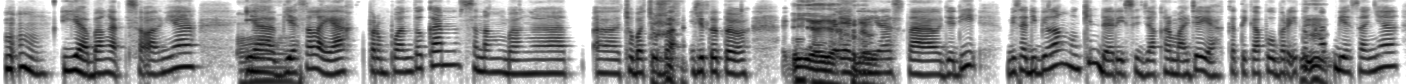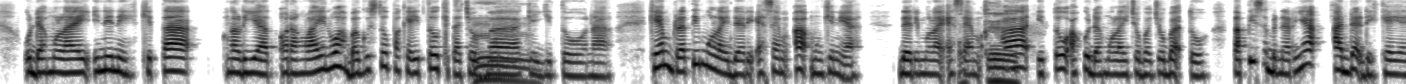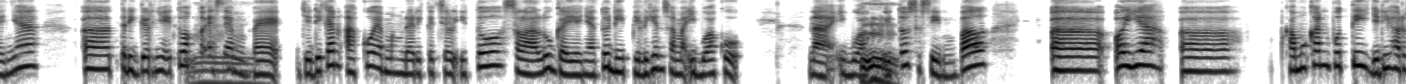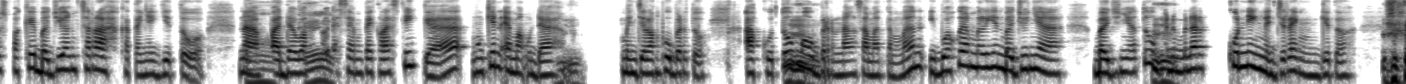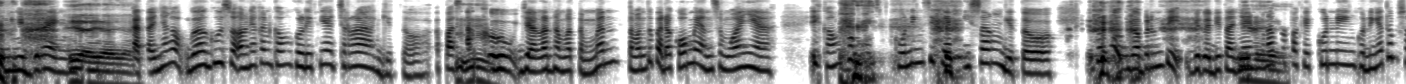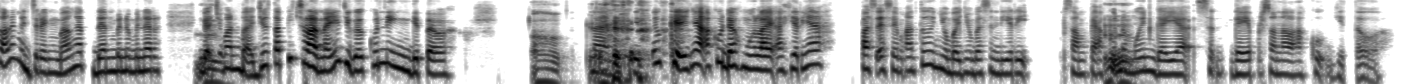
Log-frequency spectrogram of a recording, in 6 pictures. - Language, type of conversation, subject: Indonesian, podcast, Bagaimana kamu pertama kali menemukan gaya pribadimu?
- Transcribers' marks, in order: tapping; other background noise; chuckle; in English: "style"; chuckle; in English: "trigger-nya"; chuckle; chuckle; laugh; chuckle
